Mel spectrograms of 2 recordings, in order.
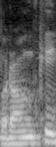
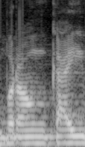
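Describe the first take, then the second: First: The word ends with an 'ee' sound. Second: The word ends with an 'eye' sound. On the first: "या ब्रोंकी" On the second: "ब्रोंकाई बोला जाता है"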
